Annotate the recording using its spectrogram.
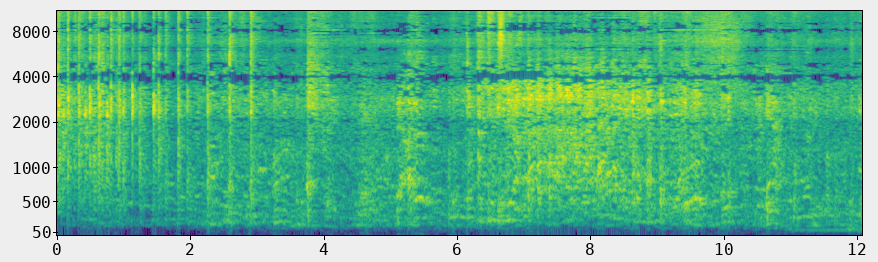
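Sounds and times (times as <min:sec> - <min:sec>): audience clapping: 0:00.0 - 0:03.1.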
